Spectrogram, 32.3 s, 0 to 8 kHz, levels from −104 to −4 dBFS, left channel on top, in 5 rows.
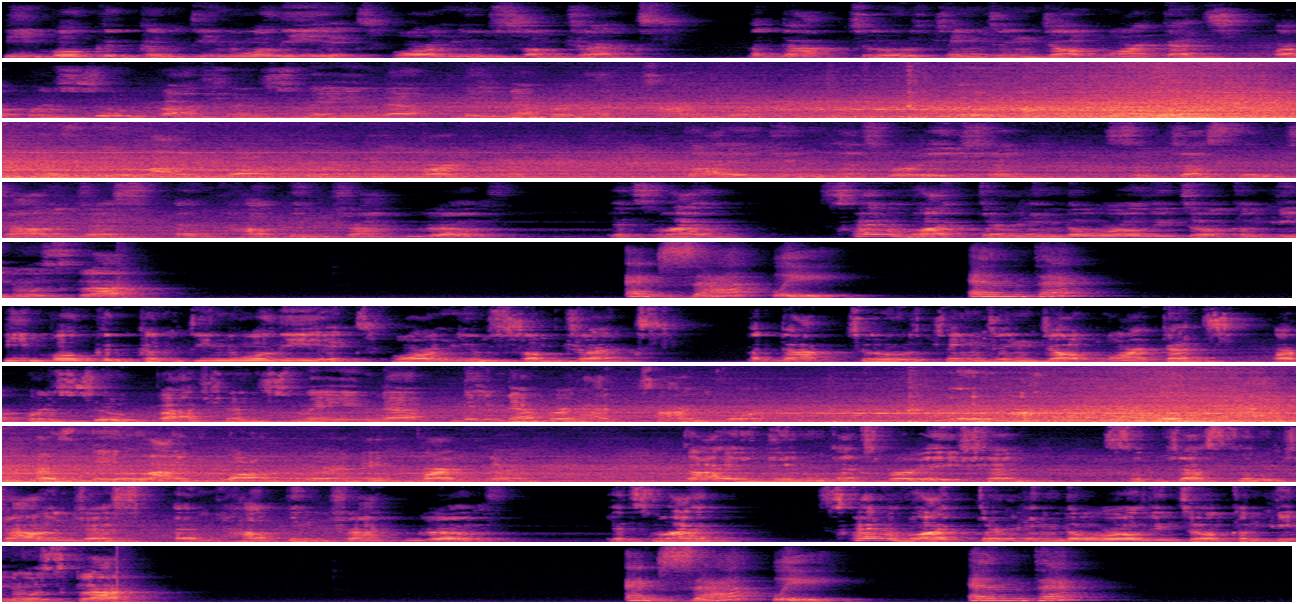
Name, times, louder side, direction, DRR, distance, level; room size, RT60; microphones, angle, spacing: voice 1, 0.0-3.3 3.7-10.3 11.2-11.7 12.2-15.6 16.3-18.1 18.5-21.9 22.4-23.0 23.7-26.5, right 5 dB, 70° right, 6 dB, 0.5 m, -32 dB
Car passing by, 5.4-6.1 6.4-6.6 6.8-21.1, left 2 dB, 40° left, 0.8 m, -33 dB
sound 1, 8.9-11.4, equal, 60° left, 1.3 m, -40 dB
sound 2, 10.2-21.5, left 1 dB, 80° left, 0.4 m, -37 dB
voice 2, 29.0-30.0 30.7-31.2, equal, 5° right, 0 dB, 0.4 m, -32 dB
5.5 x 2.3 x 2.4 m, 0.43 s
head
